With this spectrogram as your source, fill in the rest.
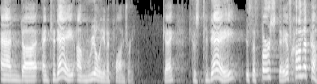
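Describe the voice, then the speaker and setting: A man with a New York accent and a high pitch, at a moderate pace, with very wide pitch swings over a quiet background. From New York City (Brooklyn, Queens), then New Jersey. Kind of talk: sermon. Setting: church.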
